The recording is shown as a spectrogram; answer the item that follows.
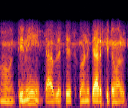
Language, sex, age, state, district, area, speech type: Telugu, male, 18-30, Telangana, Nirmal, rural, conversation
